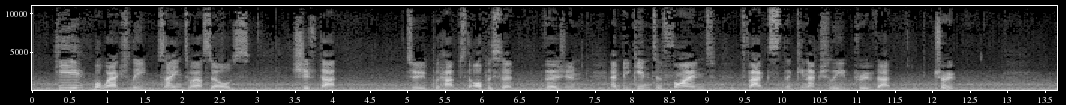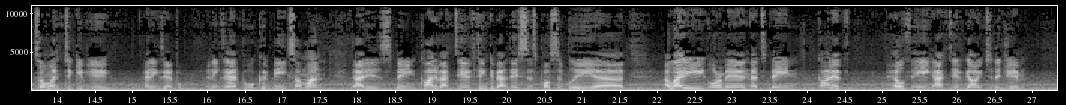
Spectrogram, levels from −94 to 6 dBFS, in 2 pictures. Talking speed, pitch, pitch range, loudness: 145 wpm, 80 Hz, 70-110 Hz, -19 LUFS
